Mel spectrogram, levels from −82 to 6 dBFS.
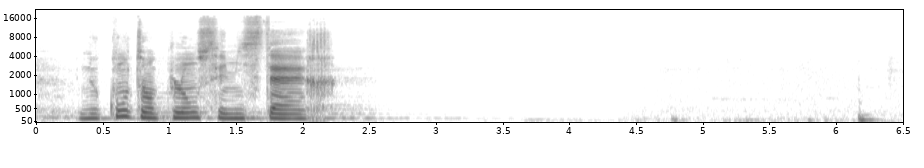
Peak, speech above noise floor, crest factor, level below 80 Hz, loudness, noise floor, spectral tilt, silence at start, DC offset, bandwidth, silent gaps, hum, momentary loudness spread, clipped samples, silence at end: -10 dBFS; 47 dB; 26 dB; -68 dBFS; -31 LUFS; -78 dBFS; -4.5 dB/octave; 0 s; under 0.1%; 17 kHz; none; none; 24 LU; under 0.1%; 0.25 s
